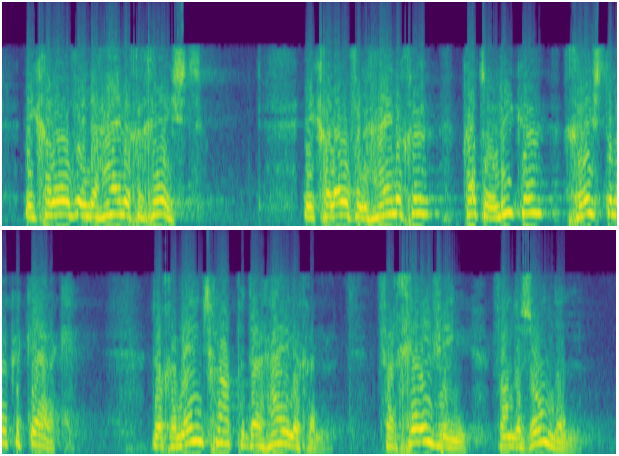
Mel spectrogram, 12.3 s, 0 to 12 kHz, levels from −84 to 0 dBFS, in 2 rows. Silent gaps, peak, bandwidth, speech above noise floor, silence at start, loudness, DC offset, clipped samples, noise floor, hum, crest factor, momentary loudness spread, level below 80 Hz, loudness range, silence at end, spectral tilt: none; 0 dBFS; 12 kHz; 27 dB; 0 s; -6 LUFS; 3%; 10%; -32 dBFS; none; 6 dB; 15 LU; -30 dBFS; 2 LU; 0 s; -6.5 dB/octave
